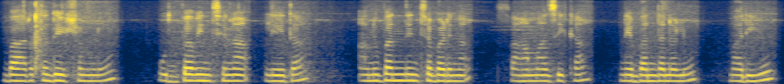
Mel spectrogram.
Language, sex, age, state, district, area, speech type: Telugu, female, 18-30, Andhra Pradesh, Kakinada, urban, spontaneous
